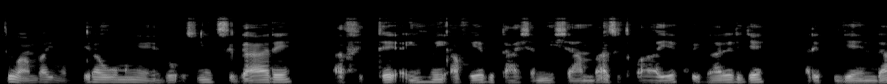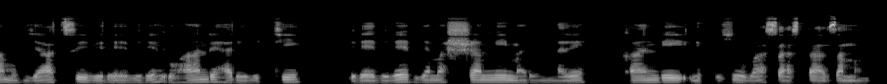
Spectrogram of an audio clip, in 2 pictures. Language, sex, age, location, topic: Kinyarwanda, male, 18-24, Nyagatare, agriculture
